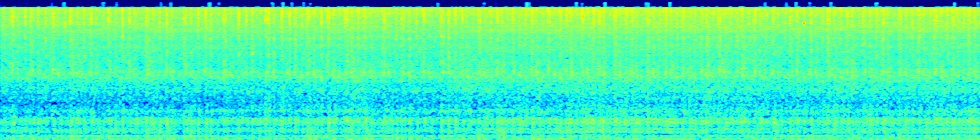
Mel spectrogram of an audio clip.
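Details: Engine idling evenly under a loud, rushing hiss with a rapid puffing edge; exhaust gases suspected to be leaking at the flange or seal where the manifold meets the pipe, not confirmed.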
